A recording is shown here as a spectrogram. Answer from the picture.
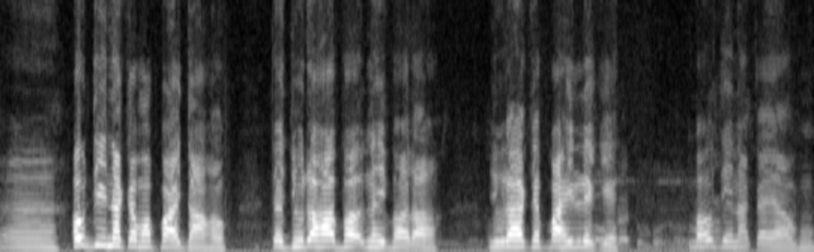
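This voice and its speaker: A woman speaks in a high, raised, projected voice with a bright, sharp tone. Her pitch varies in an ordinary way, while her loudness swings widely. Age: 80s+. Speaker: local resident. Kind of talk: interview. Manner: halting.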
